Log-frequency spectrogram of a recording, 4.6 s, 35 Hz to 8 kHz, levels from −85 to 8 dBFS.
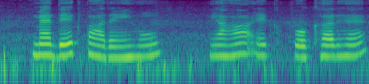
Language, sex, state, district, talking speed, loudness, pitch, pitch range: Hindi, female, Bihar, Katihar, 115 wpm, -16 LUFS, 220 Hz, 210-235 Hz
